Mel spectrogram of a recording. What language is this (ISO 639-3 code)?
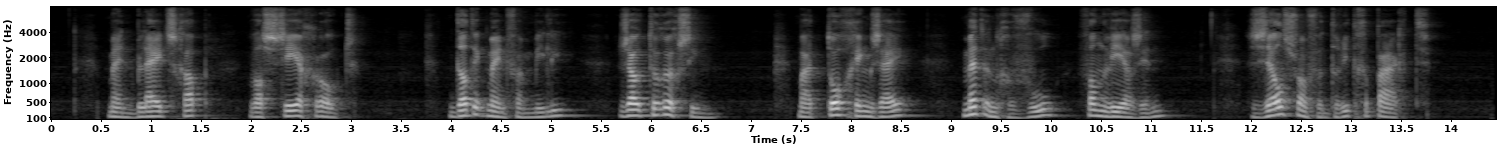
nld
